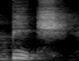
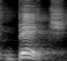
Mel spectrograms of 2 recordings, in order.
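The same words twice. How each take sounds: First: Beach with a long ee; mistaken pronunciation. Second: Bitch with a short i; correct pronunciation. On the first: Showing the mistake to avoid, beach with long ee. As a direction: stretch the vowel in beach to "ee". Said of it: "not beach". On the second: Correcting her old mistake, bitch with short i. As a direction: keep bitch short-vowelled, as in "it". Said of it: "the right pronunciation is bitch". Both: Shown as a demonstration.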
